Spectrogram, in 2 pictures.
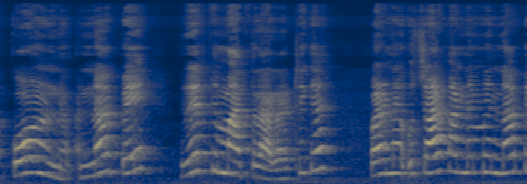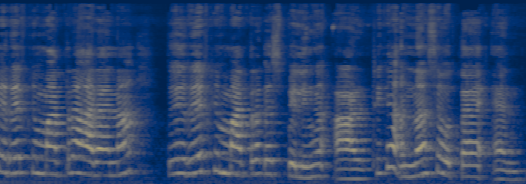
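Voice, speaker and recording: A woman's voice: sits high, reverberant. A woman teaching English words to children in a patient, repetitive way, often checking that they understand. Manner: patient, repetitive, often asks "समझ में आ गया बच्चों?". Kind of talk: online English lesson for children.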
